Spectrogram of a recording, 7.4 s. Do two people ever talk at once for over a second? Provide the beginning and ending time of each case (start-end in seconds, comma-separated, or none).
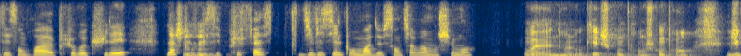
none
